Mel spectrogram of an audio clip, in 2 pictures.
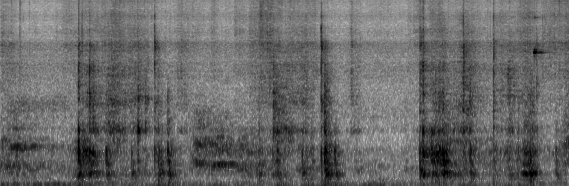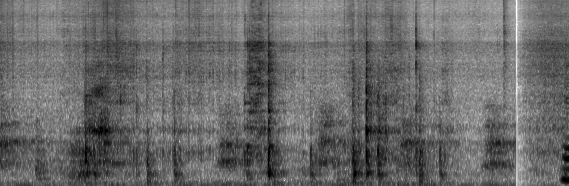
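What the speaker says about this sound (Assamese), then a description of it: "এইখিনি পিঁয়াজ অকণমান ইয়াতে এনেকৈ ভাজি লৈছোঁ" Chopped onions fry in a pan in a home kitchen, soft sizzling under intermittent stirring and scraping, with occasional clinks of utensils against the pan, fairly quiet and close.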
